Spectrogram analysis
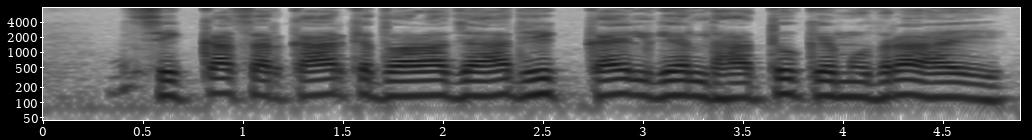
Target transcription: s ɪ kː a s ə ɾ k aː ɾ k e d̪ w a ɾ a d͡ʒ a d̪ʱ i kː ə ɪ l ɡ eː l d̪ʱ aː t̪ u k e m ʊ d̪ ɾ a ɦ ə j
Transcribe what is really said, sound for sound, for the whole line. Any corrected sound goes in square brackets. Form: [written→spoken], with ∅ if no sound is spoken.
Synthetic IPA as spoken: s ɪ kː a s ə ɾ k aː ɾ k e d̪ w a ɾ a d͡ʒ a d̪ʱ i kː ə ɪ l ɡ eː l d̪ʱ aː t̪ u k e m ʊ d̪ ɾ a ɦ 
